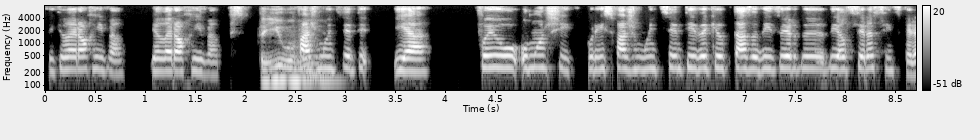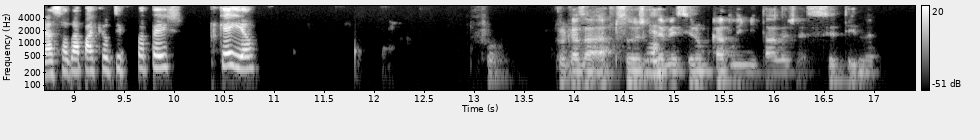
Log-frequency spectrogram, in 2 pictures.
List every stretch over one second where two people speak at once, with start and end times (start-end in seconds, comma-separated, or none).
none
